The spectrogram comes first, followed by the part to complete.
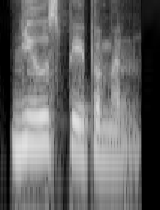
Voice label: "newspaperman", Indian

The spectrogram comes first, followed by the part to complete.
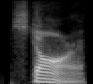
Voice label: "star", American

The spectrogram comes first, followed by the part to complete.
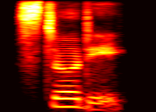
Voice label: "sturdy", Indian

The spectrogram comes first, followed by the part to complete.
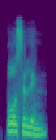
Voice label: "porcelain", Indian; Dictionary

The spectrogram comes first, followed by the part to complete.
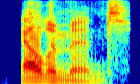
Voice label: "element", American

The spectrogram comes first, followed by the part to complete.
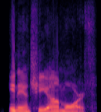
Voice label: "enantiomorph", American

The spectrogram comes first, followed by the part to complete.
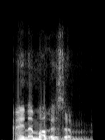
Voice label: "animalism", British

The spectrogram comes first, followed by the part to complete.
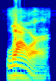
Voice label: "lour", American

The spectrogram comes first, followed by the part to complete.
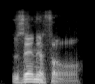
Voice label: "zenithal", British

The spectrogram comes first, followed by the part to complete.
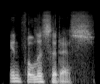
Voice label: "infelicitous", American

